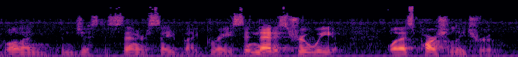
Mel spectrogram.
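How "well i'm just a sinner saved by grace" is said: mock melancholy, glum, downcast, mopey delivery. Imitating how some people say a phrase: mock melancholy. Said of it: "that Eeyore type of melancholy attitude".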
